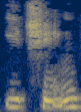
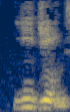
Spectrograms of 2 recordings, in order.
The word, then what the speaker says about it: Yi Jing: or you sometimes hear it pronounced Yi Qing, because that's how it looks like it's written. I believe the correct pronunciation, if we care, is Yi Jing.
